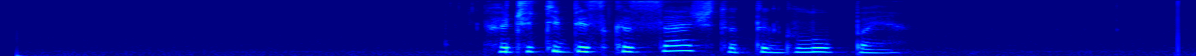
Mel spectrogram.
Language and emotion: Russian, neutral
